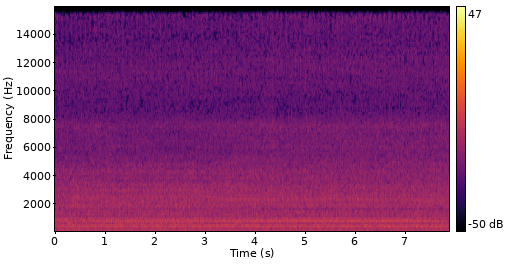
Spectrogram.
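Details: Honda Prelude SH after oil cooler/adapter gasket replacement, oil filter refitted, started to check for leaks: steady, even idle with smooth low hum, no knocks, misses or rattles; no leak seen after about ten minutes.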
